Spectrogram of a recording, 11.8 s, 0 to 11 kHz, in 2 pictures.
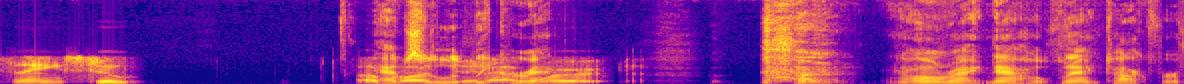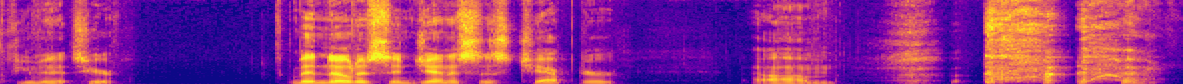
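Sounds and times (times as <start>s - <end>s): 
speech: 0.0s - 0.8s, 1.8s - 6.6s, 7.4s - 9.1s, 9.7s - 11.8s
person coughing harshly: 3.8s - 4.3s, 10.5s - 11.8s.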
